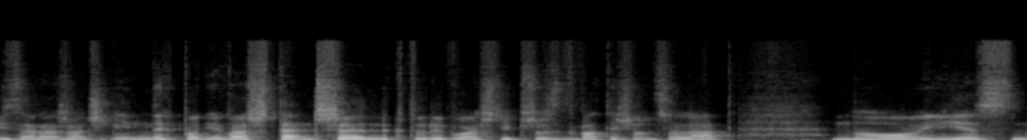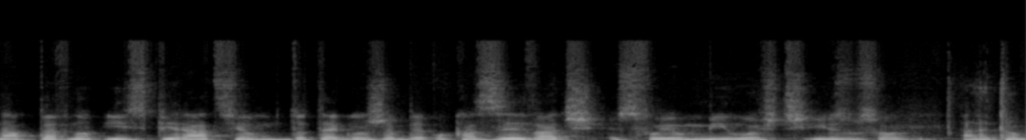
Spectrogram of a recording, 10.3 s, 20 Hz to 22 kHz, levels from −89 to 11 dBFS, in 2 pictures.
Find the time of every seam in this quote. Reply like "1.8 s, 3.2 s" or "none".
2.2 s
